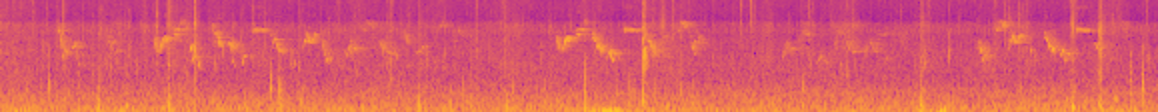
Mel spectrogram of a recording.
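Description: Small birds chirping in three spells of quick, high, falling notes, over the soft steps of someone walking a dirt forest trail and scattered small clicks.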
